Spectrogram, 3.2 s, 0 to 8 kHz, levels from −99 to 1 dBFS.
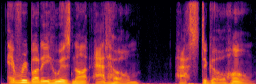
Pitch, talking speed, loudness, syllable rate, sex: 115 Hz, 190 wpm, -19 LUFS, 5.5 syllables/s, male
